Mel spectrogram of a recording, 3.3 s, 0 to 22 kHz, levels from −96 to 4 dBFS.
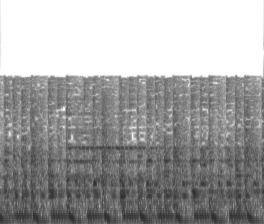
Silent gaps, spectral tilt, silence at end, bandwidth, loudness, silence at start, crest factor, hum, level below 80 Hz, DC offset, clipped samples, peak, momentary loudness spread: none; -5 dB/octave; 0 s; 6.6 kHz; -18 LUFS; 0 s; 14 dB; none; -28 dBFS; 0.3%; under 0.1%; -2 dBFS; 1 LU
